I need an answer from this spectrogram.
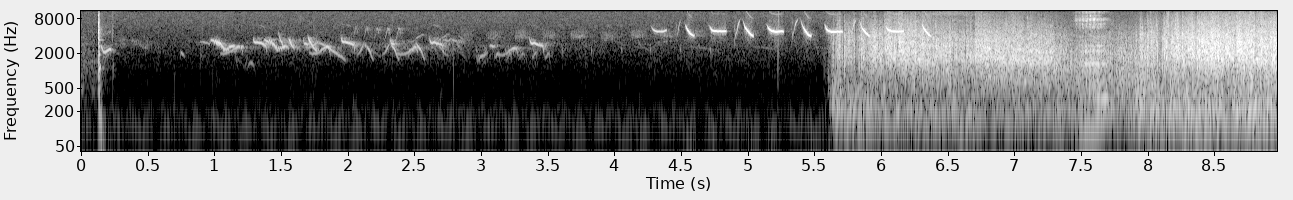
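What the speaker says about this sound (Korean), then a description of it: "발파 준비" Explosive blasting charge detonating during road-building work: birdsong chirps in the quiet, then a sudden loud blast that swells into a sustained, broad, rumbling roar.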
